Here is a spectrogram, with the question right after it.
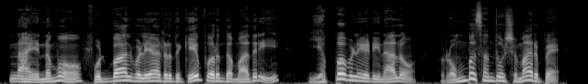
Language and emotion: Tamil, happy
